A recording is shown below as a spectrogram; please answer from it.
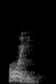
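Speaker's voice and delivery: "Oi" with the mouth moving from forward to back and wide; oi sound. Shown as a demonstration. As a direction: glide "Oi" slowly from a rounded o into i. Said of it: "It's the oi sound".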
